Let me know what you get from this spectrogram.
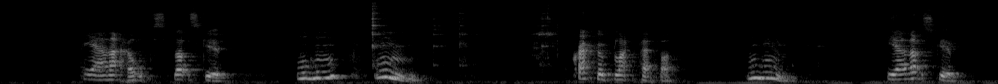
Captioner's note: happy mouth noises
